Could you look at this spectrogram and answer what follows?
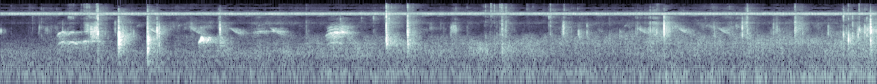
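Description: A steady high-pitched insect drone, with birds chirping at intervals. Sharp clicks and rustles come from a paper pamphlet's pages being turned over plastic wrapping.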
